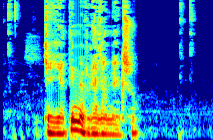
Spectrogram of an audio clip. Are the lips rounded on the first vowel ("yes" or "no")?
no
